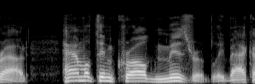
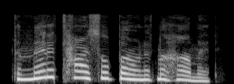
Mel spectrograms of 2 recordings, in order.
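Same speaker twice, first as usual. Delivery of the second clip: put-on high girl voice; 12 semitones higher than usual. Girl's voice.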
